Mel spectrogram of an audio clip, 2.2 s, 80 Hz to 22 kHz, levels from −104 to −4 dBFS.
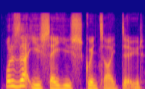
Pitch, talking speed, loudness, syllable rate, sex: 155 Hz, 245 wpm, -19 LUFS, 4.5 syllables/s, male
